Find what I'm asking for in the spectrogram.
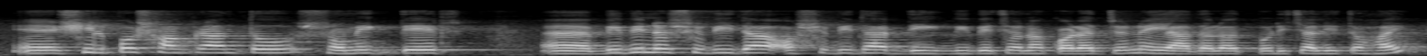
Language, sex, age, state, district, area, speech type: Bengali, female, 45-60, West Bengal, Paschim Bardhaman, urban, spontaneous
